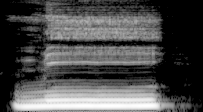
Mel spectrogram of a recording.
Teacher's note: Mi begins with a low-class consonant moma, and therefore based on the tone rules for a live syllable, mi is in the middle tone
